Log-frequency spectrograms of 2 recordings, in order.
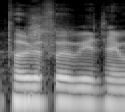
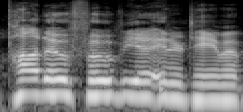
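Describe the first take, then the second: First: Podophobia with a long O, "POH-doh"; first syllable of Podophobia rhymes with "go"; alternate pronunciation. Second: Podophobia with an open "ah", "PAH-doh"; first syllable of Podophobia sounds like "pah"; alternate pronunciation. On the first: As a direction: say Podophobia starting like "poe". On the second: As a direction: say Podophobia starting like "pod". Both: Shown as a demonstration. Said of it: "how would you say it".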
